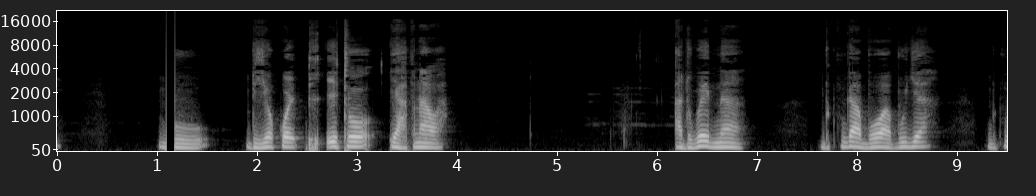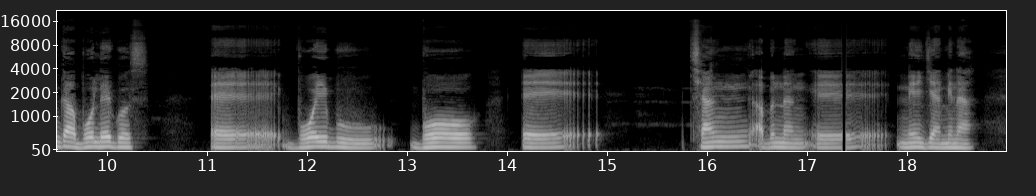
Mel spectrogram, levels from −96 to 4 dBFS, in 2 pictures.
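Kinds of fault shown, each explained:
Corrupt frame muted: The decoder rejected damaged compressed frames and substituted silence. The speech drops out abruptly at 1.09 s and 17.34 s, about 0.1 s each.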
